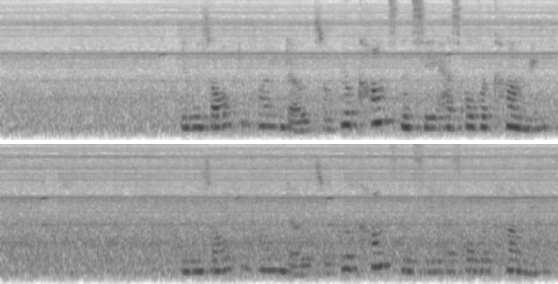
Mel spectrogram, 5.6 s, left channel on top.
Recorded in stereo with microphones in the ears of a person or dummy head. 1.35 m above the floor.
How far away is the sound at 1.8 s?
About 1.1 m.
